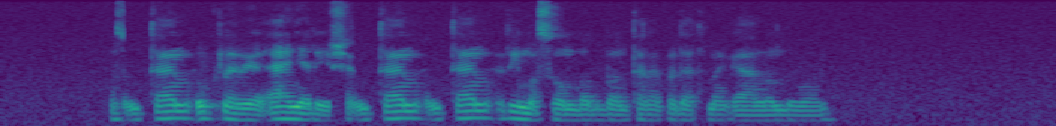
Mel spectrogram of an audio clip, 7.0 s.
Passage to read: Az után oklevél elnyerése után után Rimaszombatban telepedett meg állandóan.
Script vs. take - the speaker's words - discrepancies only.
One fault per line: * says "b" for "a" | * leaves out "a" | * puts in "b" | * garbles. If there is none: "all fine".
all fine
